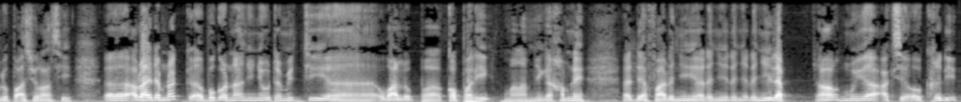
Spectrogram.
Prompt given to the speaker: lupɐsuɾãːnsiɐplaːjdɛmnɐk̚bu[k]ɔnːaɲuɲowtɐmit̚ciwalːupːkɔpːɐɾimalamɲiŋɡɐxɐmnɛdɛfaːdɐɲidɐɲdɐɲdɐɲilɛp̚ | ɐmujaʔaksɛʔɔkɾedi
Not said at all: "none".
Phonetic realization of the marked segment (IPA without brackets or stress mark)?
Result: ɡ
